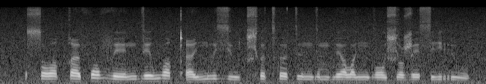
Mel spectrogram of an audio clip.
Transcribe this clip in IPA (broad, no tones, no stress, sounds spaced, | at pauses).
s ɔ q ɨ f ɔ v e n d e w ɔ qʼ i m ɨ zʲ u t͡ɕʰ ə tʰ ə t ɨ n d ə m b e lˠ i ŋ ɡ ɔ ɕ ɔ ʐ e s i rʲ u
